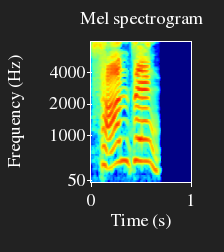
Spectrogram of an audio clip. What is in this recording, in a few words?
"sanzen", girl; voice; info girl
